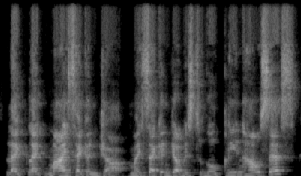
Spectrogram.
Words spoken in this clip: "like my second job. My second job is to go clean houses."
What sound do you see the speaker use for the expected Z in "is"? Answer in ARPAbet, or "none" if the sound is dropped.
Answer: S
